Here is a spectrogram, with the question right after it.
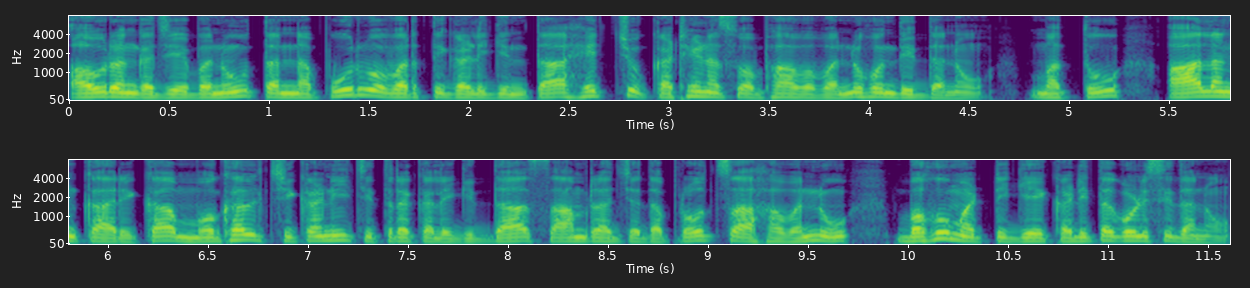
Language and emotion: Kannada, neutral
